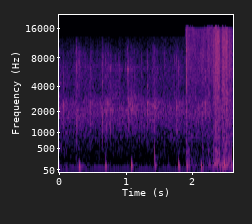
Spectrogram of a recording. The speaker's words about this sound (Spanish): A ver si le va a aplaudir, vamos a hacerlo bien fuerte al Señor, ese aplauso.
